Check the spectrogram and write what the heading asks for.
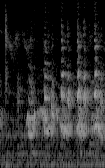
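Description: A flock of domestic turkeys gobbling: after a brief lull, a rapid, rattling run of gobbles starts about half a second in and grows louder toward the end.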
